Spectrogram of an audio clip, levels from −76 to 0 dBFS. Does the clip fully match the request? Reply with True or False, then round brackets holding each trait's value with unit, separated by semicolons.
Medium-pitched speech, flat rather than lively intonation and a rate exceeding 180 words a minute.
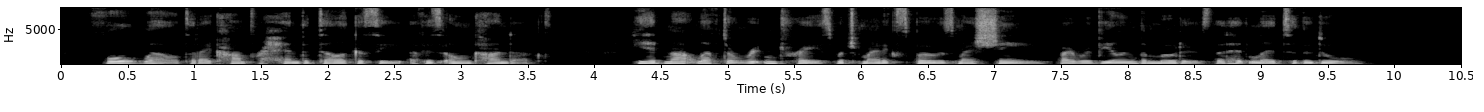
True (170 Hz; 2.2 semitones; 190 wpm)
